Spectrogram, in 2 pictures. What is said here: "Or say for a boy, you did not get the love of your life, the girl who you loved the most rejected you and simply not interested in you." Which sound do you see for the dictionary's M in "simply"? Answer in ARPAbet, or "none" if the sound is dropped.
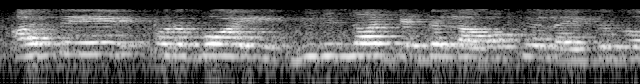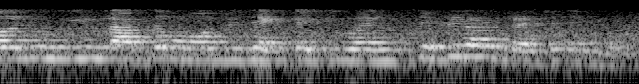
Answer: none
